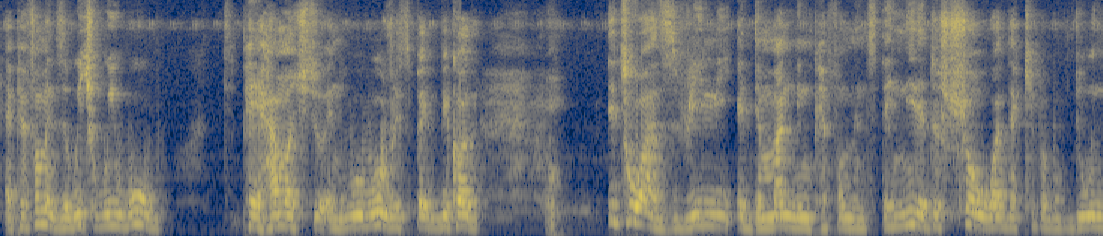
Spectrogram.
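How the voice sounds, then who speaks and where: A man's voice: medium pitch, warm tone. A man hosting football reaction commentary, emphatic and repeating himself for stress, his speech slightly impeded by a sore tooth. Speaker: football channel host. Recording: dull, echoey room recording.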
